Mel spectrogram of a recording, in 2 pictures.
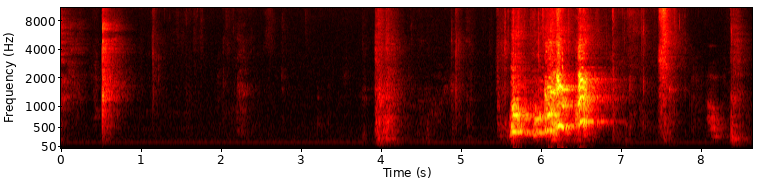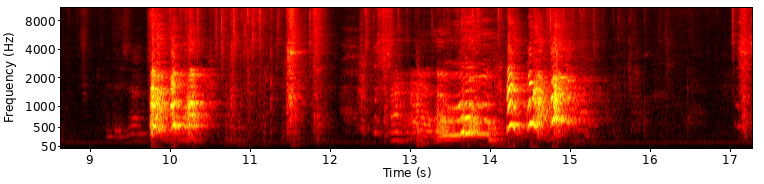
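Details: Two Alaskan Malamutes at feeding time. Short scattered yips give way to three longer, throaty, harmonic vocal bursts, each about a second long, separated by brief quiet gaps.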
